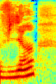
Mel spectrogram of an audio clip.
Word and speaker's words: viens: Je viens. Final S not pronounced, okay? When you combine this IEN, you get this yen, yen.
